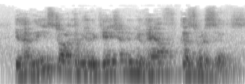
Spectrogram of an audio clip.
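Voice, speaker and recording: Noticeable background noise and audible echo from the room surround a man as he talks. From Brazil. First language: Portuguese. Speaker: business consultant speaker. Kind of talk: conference talk. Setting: stage with audience. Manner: hesitant, many fillers.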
